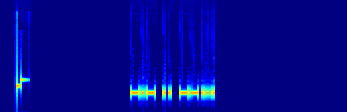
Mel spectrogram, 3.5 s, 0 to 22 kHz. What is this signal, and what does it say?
Morse code, heard as a keyed tone, about 46 wpm, 700 Hz. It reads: KI7
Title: USA Call Sign Prefixes - 45wpm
